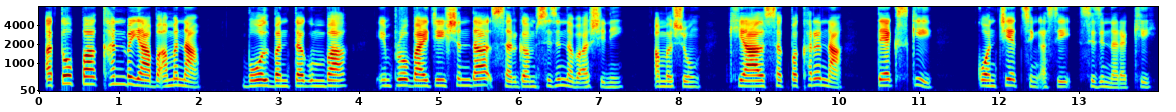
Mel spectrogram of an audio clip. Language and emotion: Manipuri, neutral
